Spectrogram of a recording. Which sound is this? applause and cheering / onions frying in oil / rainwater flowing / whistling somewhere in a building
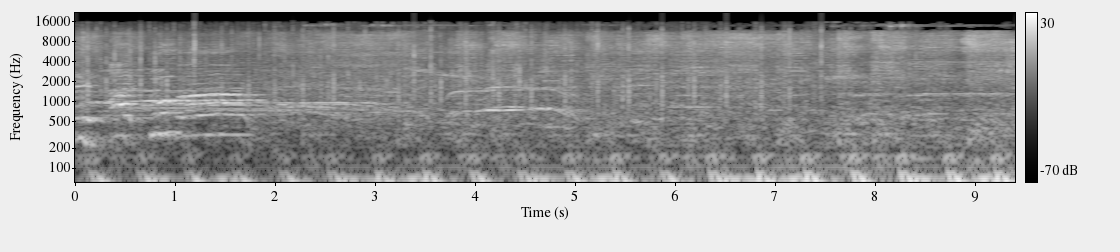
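applause and cheering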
